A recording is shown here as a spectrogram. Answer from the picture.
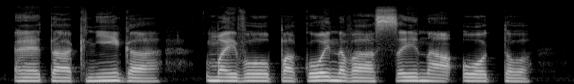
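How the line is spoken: Slow reply. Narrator (Russian): медленно ответил Квангель

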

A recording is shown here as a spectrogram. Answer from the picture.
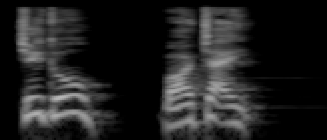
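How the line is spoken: Loud shout. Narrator (Vietnamese): Lý Tuyết hét lớn một tiếng

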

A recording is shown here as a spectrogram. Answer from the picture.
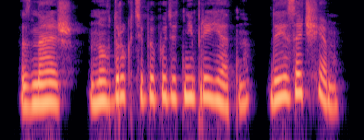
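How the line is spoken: Whisper. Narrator (Russian): прошептала Лада

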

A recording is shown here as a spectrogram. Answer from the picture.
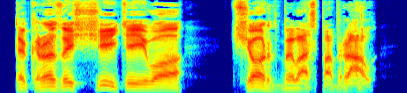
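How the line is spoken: Relieved roar. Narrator (Russian): Проревел сэр Уильям, радуясь возможности выплеснуть наружу часть накопившейся и запертой внутри тревоги, беспокойства за Тайрера

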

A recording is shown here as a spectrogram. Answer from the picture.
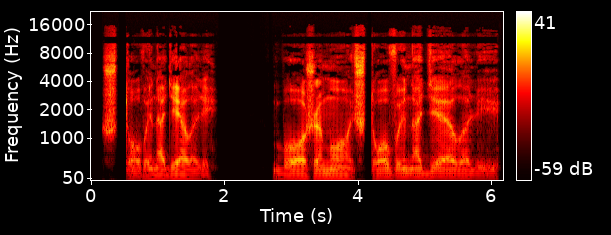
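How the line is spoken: Groaning. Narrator (Russian): Простонал он

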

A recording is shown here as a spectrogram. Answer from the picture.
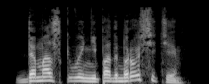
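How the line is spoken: Cheerful twin chirping. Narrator (Russian): Весело защебетали близняшки

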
